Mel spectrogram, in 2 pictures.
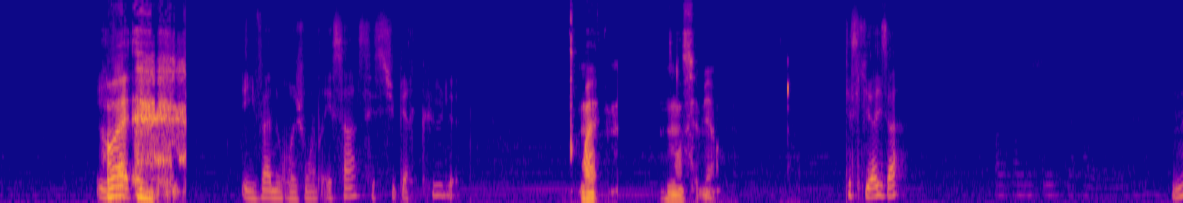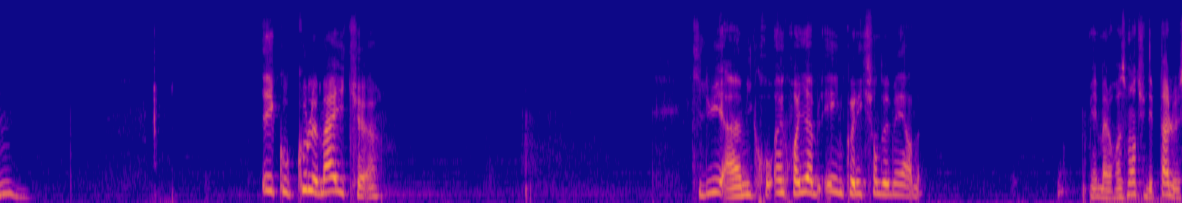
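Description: A young man talks with animation close to a microphone, in short bursts between pauses.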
